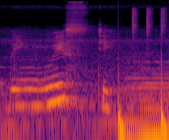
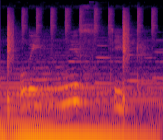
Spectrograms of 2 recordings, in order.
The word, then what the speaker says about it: linguistic: commonly placed on the second to the last syllable of the world here are the examples like linguistic linguistic and words ending in comprehension comprehension and worth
